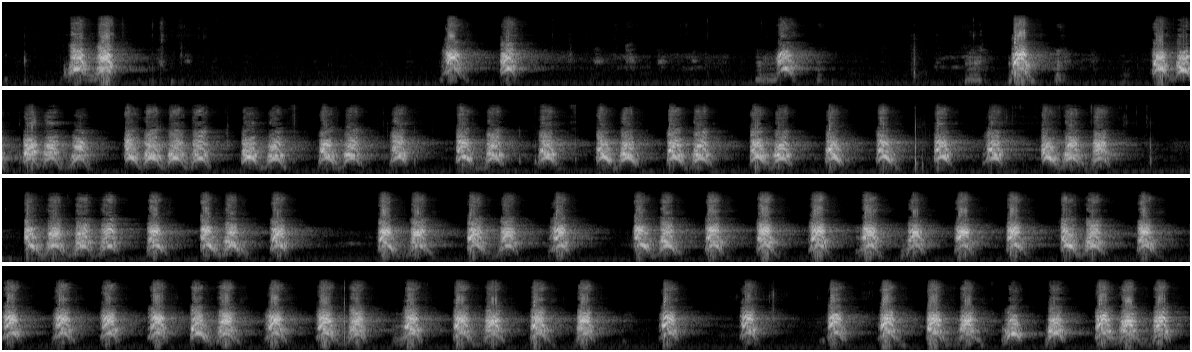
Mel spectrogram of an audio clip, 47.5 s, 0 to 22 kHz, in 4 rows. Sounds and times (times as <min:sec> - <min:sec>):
Dog: 0:00.6 - 0:02.0, 0:04.4 - 0:08.3, 0:09.4 - 0:10.7, 0:11.5 - 0:23.2, 0:24.0 - 0:26.8, 0:27.5 - 0:47.5.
